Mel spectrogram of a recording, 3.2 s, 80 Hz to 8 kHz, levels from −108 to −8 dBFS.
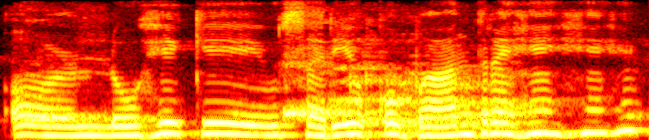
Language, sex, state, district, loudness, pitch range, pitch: Hindi, female, Rajasthan, Jaipur, -14 LUFS, 190-225 Hz, 215 Hz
